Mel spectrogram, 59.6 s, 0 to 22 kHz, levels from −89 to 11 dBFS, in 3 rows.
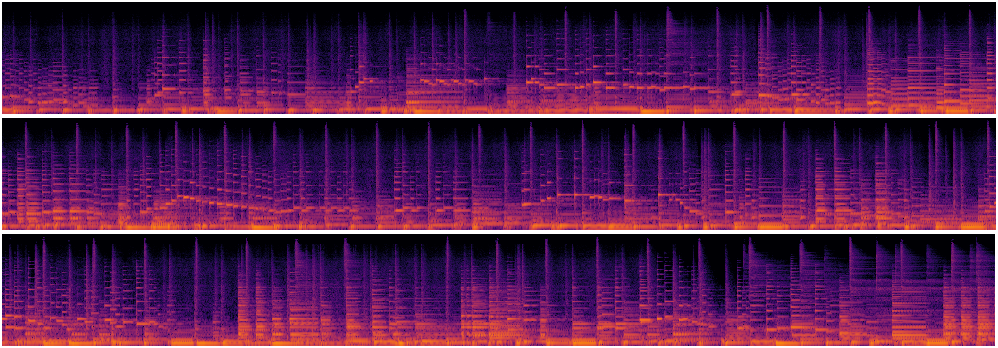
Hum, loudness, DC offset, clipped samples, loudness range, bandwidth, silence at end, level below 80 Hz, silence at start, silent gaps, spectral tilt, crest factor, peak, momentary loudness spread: none; -27 LUFS; under 0.1%; under 0.1%; 6 LU; 17.5 kHz; 0 s; -30 dBFS; 0 s; none; -6.5 dB/octave; 18 dB; -6 dBFS; 10 LU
